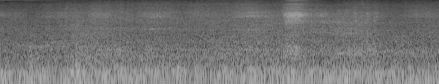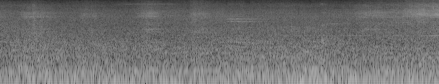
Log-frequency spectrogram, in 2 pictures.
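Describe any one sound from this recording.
Bicycle tyres roll over rough pavement.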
